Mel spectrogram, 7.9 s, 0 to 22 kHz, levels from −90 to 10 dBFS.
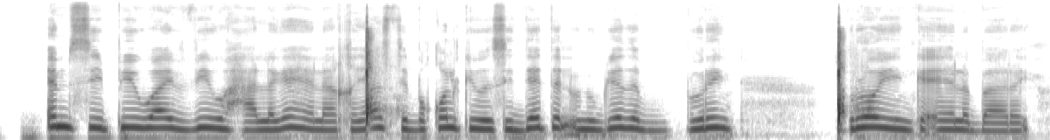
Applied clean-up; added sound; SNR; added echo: neural mask model RNNoise.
